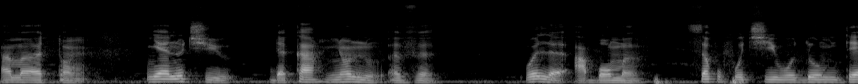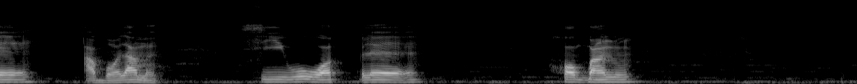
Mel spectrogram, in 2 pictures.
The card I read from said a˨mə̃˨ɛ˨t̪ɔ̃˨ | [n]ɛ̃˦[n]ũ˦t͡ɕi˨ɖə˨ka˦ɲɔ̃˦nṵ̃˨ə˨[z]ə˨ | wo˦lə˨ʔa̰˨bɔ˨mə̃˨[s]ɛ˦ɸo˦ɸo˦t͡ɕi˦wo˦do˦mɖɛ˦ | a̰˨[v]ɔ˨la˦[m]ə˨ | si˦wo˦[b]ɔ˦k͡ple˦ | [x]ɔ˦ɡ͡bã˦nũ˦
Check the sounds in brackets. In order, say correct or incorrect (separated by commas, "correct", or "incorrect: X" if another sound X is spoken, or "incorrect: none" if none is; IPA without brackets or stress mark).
incorrect: ɲ, correct, incorrect: v, correct, incorrect: b, correct, incorrect: w, correct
